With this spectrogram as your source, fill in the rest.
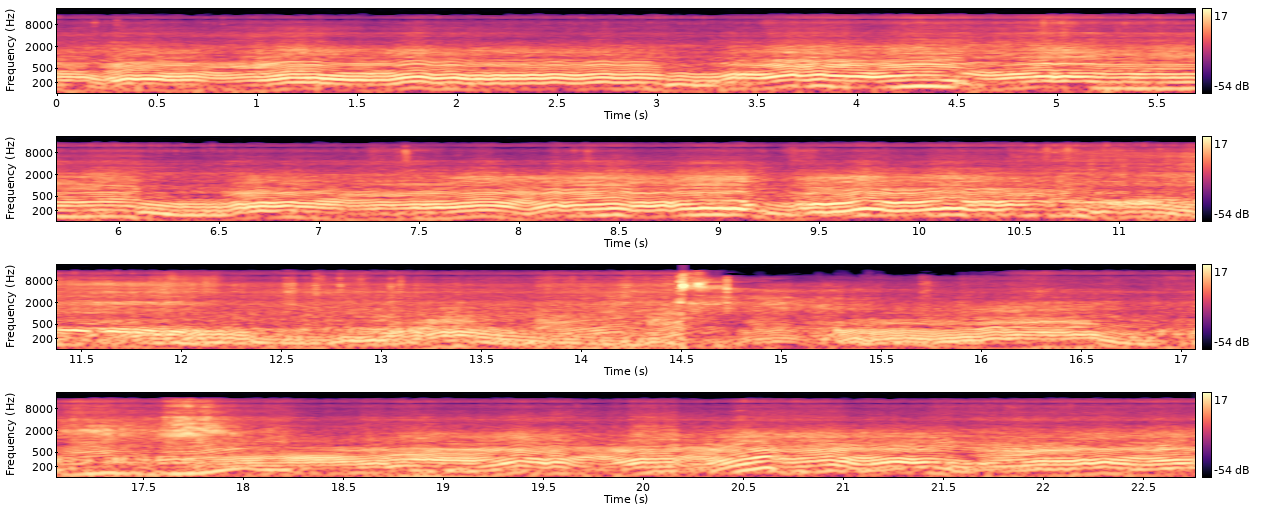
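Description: A dirt bike engine revs loudly up close, rising and falling as gears change.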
